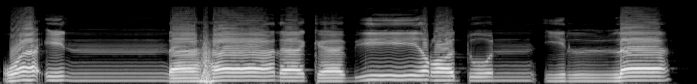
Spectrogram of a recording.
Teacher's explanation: Kemudian pada lafal tun illa di sini ada izhar halqi yaitu suara tanwinnya harus dibaca dengan jelas karena ketemu dengan huruf hamzah. Dan ini kita namakan dengan izhar halqi.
